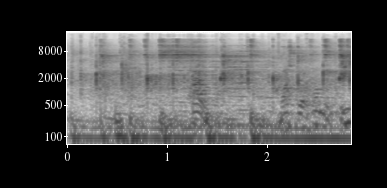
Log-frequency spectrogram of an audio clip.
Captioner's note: audience applauding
